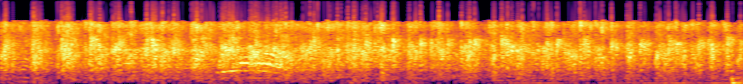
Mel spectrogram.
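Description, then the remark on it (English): Sustained applause from a church crowd, a dense, steady patter of many hands clapping at an even loudness for several seconds, with a low hum entering toward the end. “Is that an applause?”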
